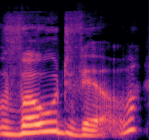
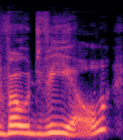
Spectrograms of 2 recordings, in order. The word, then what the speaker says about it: vaudeville: Vaudeville is vaude to rhyme with loadville. So vaudeville or vaudeville.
